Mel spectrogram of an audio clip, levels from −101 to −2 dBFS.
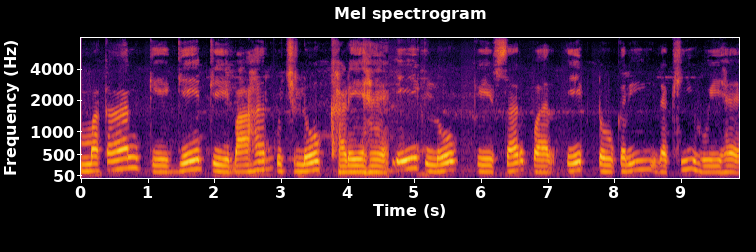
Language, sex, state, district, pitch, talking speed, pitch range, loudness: Hindi, male, Uttar Pradesh, Jalaun, 155 Hz, 115 wpm, 135-180 Hz, -21 LUFS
